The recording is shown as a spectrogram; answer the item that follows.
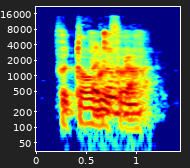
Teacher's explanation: let's make the first syllable silent almost almost inaudible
